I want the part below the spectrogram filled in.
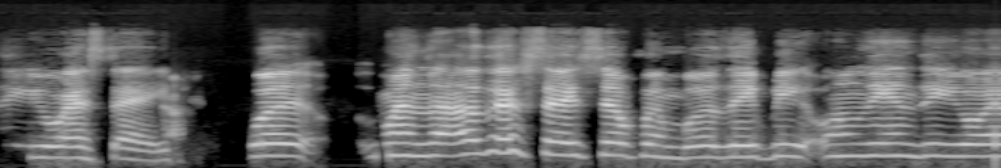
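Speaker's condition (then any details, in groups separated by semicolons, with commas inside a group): ALS; audibly altered speech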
